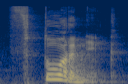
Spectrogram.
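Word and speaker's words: вторник: sound like a panic then we have ftornic the first letter is ver but we read it as foot like an f it's always almost always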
